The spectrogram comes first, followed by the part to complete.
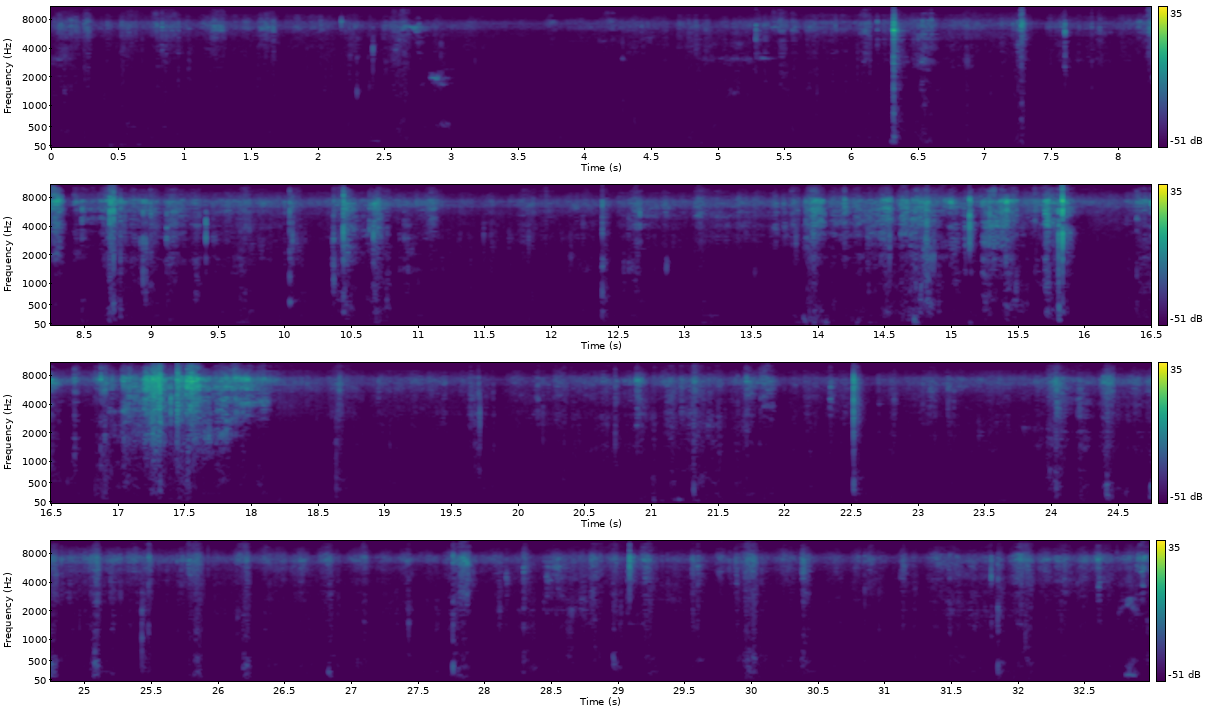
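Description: Disposable exam gloves being pulled on close to the microphone: faint scattered crinkles and snaps, with a denser spell of rustling a little past halfway.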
